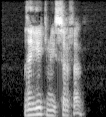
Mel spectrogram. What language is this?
Kabyle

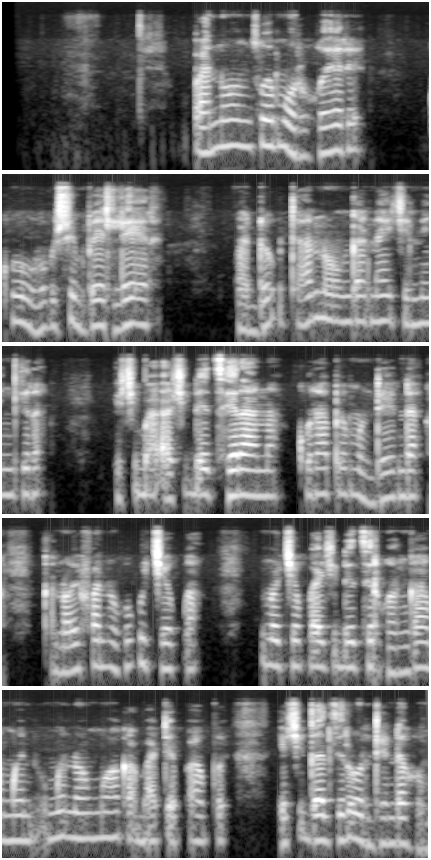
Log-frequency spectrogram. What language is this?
Ndau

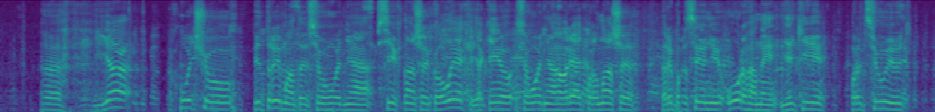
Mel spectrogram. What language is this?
Ukrainian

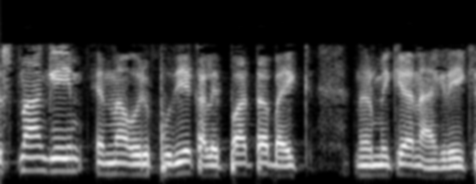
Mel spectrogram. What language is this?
Malayalam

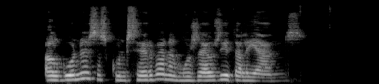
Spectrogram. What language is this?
Catalan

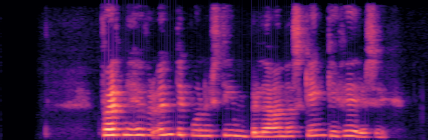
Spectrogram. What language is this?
Icelandic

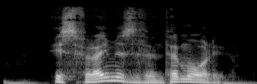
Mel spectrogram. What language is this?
Kabyle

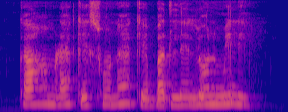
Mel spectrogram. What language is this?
Magahi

